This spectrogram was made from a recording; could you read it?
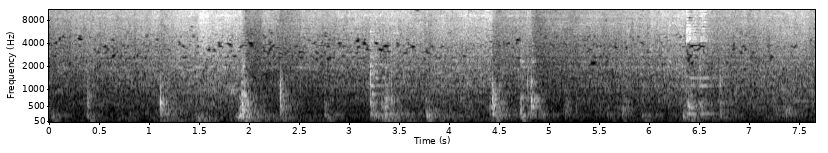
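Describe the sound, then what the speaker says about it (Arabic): Chopped onions fry in oil and ghee, sizzling and crackling steadily in a pan, with scattered louder pops and spits over a constant frying hiss, close by. "قطعت البصل اهو، نزلت عليه بشويه زيت، وهنزل عليه كمان ايه معلقه سمنه بلدي"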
